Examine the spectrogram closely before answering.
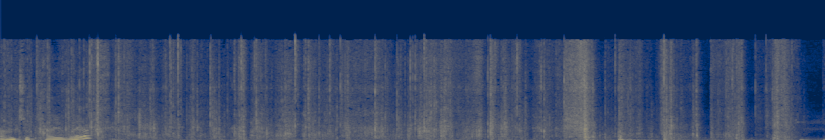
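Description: A plastic bag crinkles as hands handle it.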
